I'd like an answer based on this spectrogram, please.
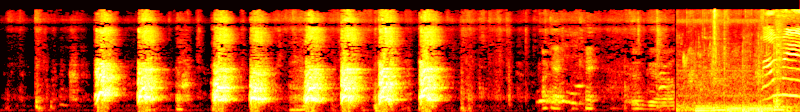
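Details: German Shepherd protecting babies and kids: a run of about eight loud, deep barks spaced roughly every half second to second, followed by quieter sounds and then louder, more varied sounds toward the end.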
